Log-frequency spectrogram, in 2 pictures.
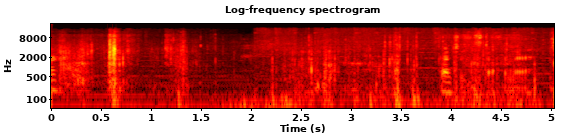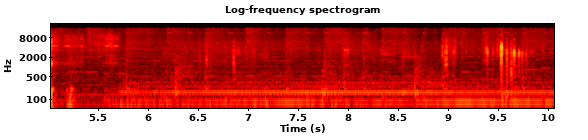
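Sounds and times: quiet background music: 0.0 - 10.0
rocks clicking together: 8.9 - 10.0.

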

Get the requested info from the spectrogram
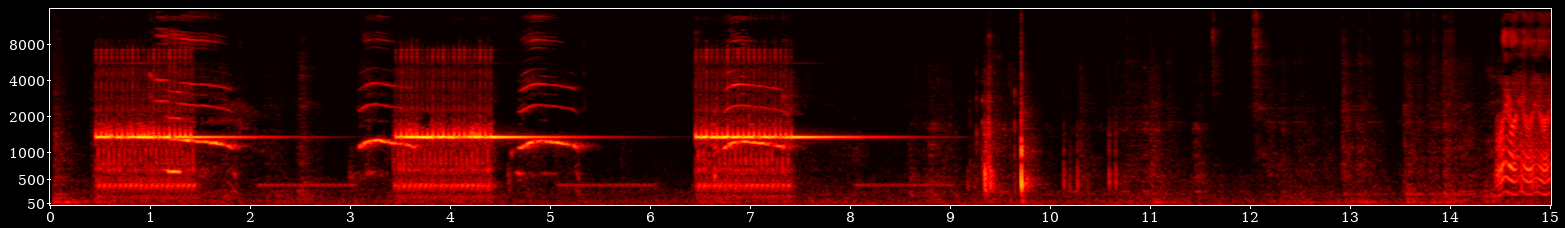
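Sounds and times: telephone ringing: 0.4 - 9.2.

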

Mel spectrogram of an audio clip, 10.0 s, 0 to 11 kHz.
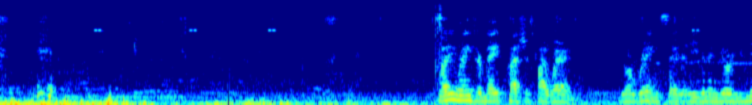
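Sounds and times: low rumbling microphone noise: 0.0 - 5.7.

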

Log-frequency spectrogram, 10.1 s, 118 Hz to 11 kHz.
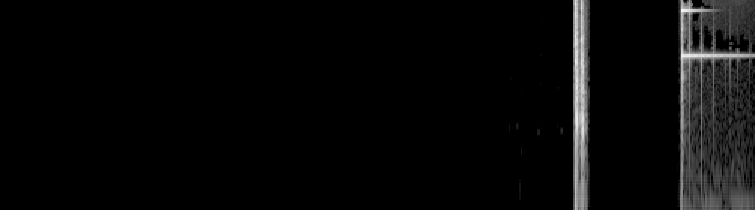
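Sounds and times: notification bell ding: 9.1 - 10.0.

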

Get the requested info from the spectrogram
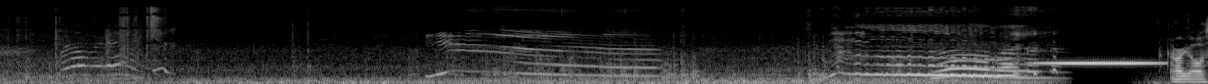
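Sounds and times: steady low hum: 0.0 - 12.0
toddler vocalizing: 8.3 - 10.6
test-tone beep: 10.5 - 11.7.

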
